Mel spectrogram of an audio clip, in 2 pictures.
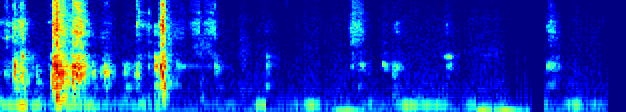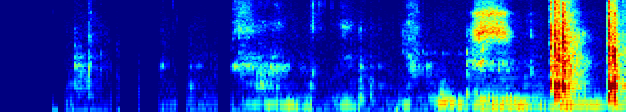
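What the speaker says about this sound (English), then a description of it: "On the opposite side, I'm going to do the same thing. I'm going to cut off the tip." Scissors snip off the tip of a tube while a rain stick is made, with a few crisp close cuts at the start and end and faint handling clicks between.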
